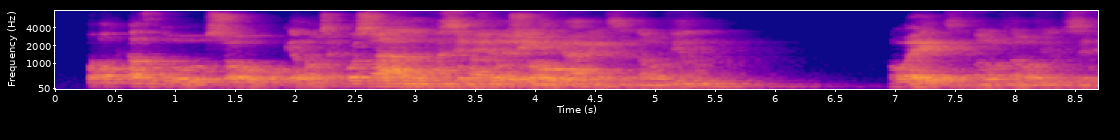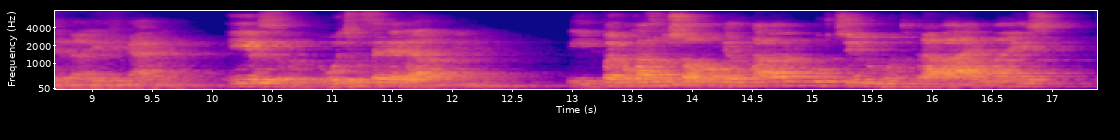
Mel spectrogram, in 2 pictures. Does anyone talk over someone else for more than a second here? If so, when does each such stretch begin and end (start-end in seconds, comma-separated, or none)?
2.5-4.2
